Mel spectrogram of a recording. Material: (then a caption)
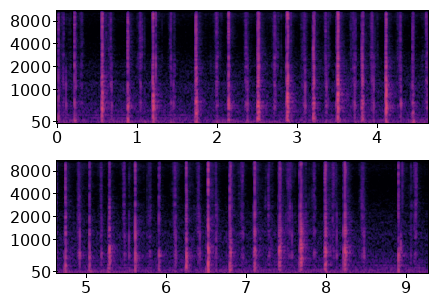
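Paper, card. Long nails rapidly scratch, tap and grip the glossy card cover and edges of a solid Wandering Witch paperback manga book. A fast, uneven stream of sharp, dry clicks and scratchy taps with bright tops dies off almost instantly, over a faint steady low hum.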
